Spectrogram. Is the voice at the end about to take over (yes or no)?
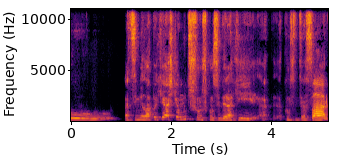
yes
